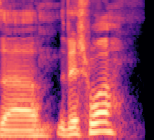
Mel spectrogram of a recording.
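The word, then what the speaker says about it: Wisła: And that's a fun one because that's named Vistula, which is a name of a river in Poland, and that's actually the German pronunciation. But what I wanted to originally call the beer was Vishwa,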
